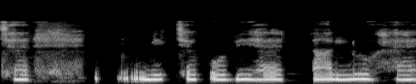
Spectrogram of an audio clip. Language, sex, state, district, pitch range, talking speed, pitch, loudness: Hindi, female, Bihar, Araria, 225-240 Hz, 85 wpm, 230 Hz, -14 LUFS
